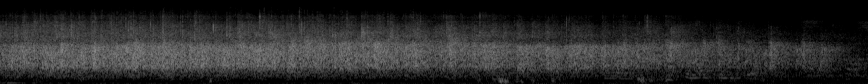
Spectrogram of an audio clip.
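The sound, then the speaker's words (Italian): Audience applause for a guest invited onto the stage: dense, sustained clapping from many hands that starts full and gradually fades over about nine seconds. “Vogliamo fare loro un applauso.”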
